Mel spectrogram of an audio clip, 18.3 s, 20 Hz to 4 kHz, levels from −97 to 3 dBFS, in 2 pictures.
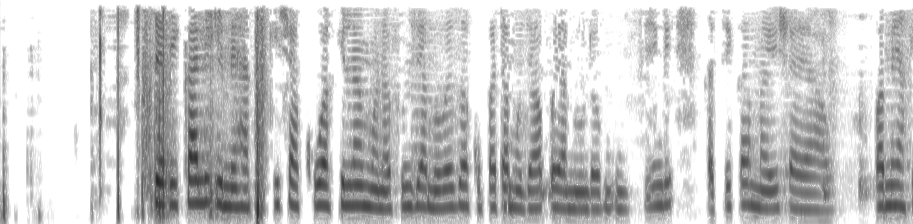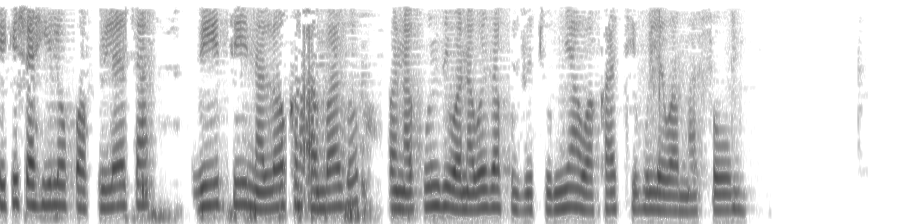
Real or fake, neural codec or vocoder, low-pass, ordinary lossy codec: real; none; 3.6 kHz; AAC, 16 kbps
